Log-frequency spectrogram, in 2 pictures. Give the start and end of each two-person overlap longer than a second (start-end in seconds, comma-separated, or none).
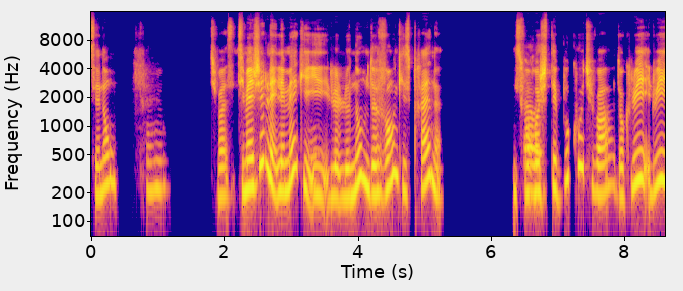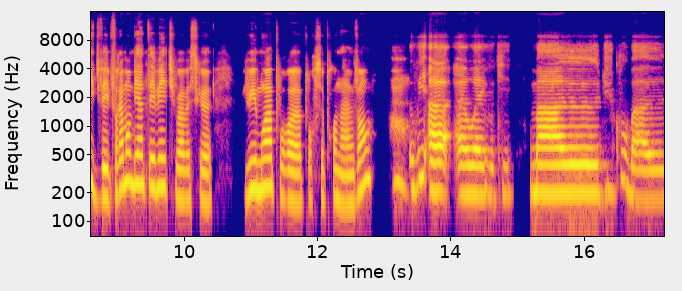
none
